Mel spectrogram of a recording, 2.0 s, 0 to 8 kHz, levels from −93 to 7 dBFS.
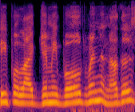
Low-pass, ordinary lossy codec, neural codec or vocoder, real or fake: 7.2 kHz; Opus, 16 kbps; none; real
